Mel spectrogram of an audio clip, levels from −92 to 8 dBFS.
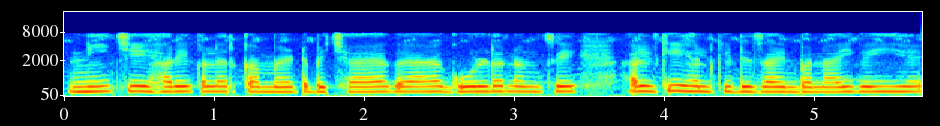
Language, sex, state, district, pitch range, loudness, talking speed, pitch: Hindi, female, Uttar Pradesh, Varanasi, 230-240 Hz, -13 LUFS, 170 wpm, 235 Hz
